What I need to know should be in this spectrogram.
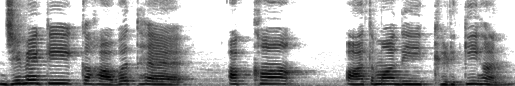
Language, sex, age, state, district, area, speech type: Punjabi, female, 45-60, Punjab, Jalandhar, urban, spontaneous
